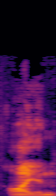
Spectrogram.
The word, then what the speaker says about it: Ian: Now, season one dealt with the power clash between McElhenney's Ian, pronounced Iron, because he's a dick, and Charlotte Nicole's lead programmer, Poppy Lee.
